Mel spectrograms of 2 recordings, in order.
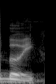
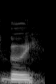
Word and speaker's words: Bowie: Bowie or a Bowie I keep pronouncing my Bowie incorrectly is Bowie you know David Bowie Jim Bowie so yeah it's Bowie but nevertheless stuff I could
